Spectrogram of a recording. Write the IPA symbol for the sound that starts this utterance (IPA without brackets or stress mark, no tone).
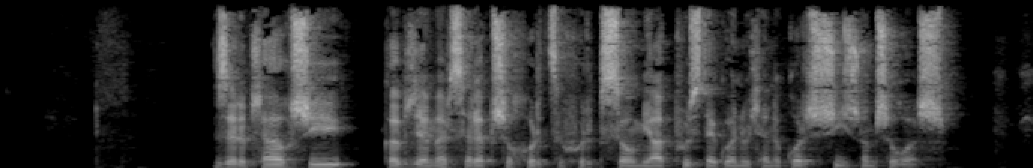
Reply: z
